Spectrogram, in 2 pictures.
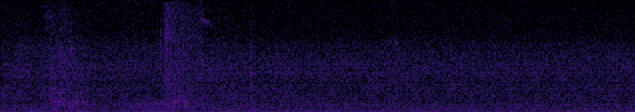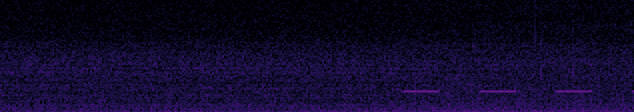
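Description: A big coal truck in a video game backing up, emitting three evenly spaced electronic reversing beeps near the end over a steady hiss of noise.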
